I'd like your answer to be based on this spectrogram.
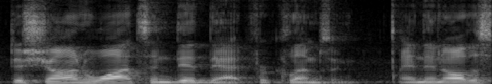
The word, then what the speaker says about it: Clemson: Clemson with an S, of course, even though I pronounce the Z.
